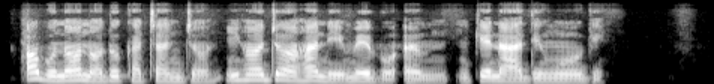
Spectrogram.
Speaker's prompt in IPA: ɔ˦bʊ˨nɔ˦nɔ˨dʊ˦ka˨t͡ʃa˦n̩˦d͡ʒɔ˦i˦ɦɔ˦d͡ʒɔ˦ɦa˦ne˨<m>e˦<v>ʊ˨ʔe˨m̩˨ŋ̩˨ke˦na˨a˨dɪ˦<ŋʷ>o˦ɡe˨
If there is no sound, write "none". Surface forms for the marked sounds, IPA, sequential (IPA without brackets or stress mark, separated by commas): m, b, ŋʷ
